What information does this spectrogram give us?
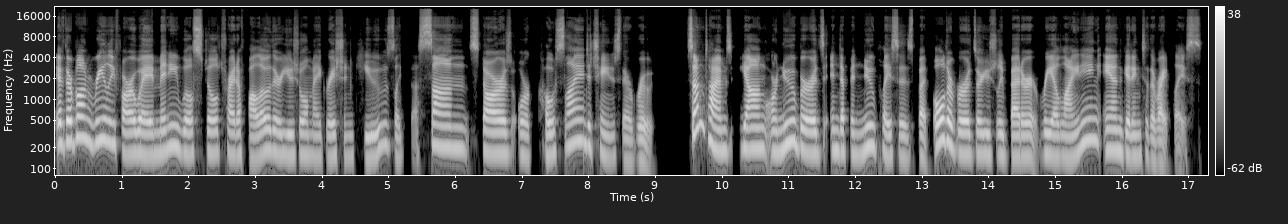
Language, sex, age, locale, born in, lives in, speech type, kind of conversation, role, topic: English, female, 40-44, en-US, United States, United States, read, expert-assistant, expert, How do birds navigate during migration?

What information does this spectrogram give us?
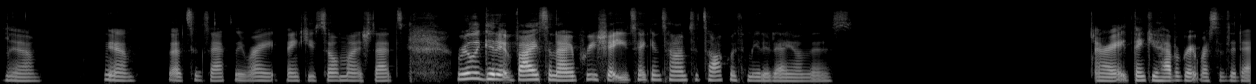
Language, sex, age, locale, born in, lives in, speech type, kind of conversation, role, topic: English, female, 45-49, en-US, United States, United States, conversation, podcast, host, What are effective ways to create a healthy balance between technology use and real-life activities?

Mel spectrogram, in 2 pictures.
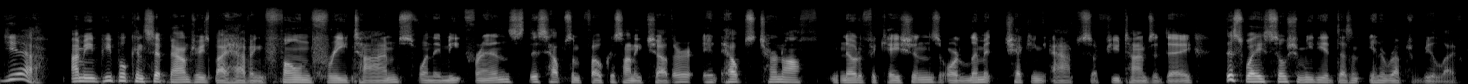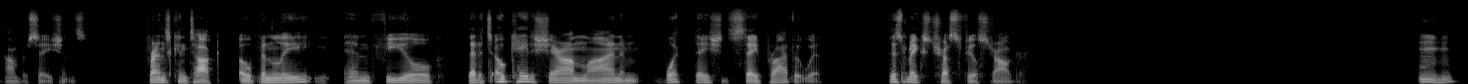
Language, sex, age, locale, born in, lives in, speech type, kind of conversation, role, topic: English, male, 35-39, en-US, United States, United States, read, expert-assistant, expert, How does social media affect personal relationships?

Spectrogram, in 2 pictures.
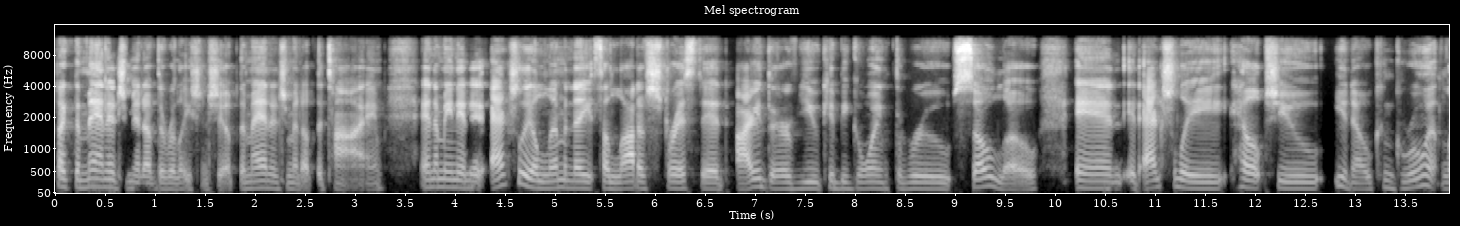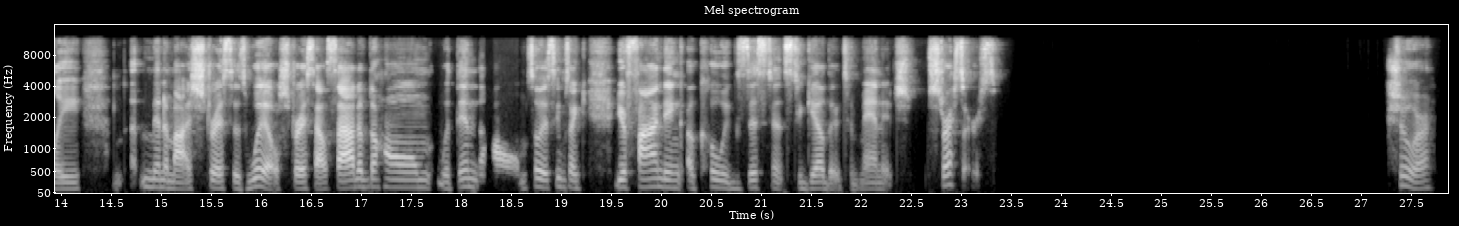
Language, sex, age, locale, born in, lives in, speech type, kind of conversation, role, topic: English, female, 45-49, en-US, United States, United States, conversation, podcast, host, What everyday routines or practices have made the biggest difference in how you handle stress?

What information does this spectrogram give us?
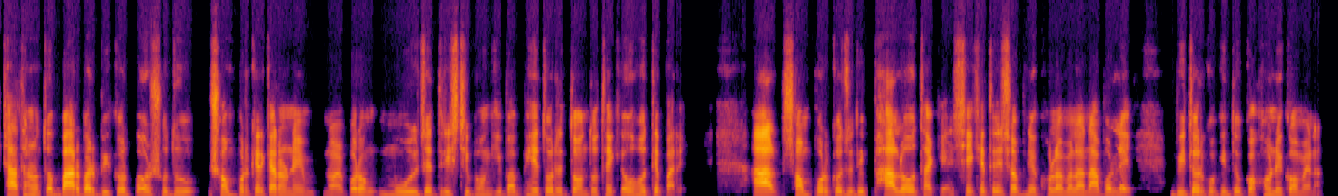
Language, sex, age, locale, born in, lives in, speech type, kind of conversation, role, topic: Bengali, male, 25-29, bn-BD, Bangladesh, Bangladesh, read, expert-assistant, expert, কী কারণে কিছু সম্প্রচার মানুষের কাছে খুব গ্রহণযোগ্য হয়, আর কিছু বিতর্ক তৈরি করে?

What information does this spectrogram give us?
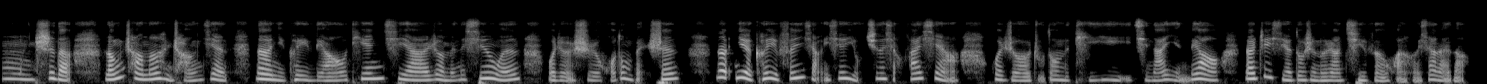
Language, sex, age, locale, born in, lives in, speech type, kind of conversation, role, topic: Chinese, female, 40-44, zh-CN, China, United States, read, expert-assistant, expert, 如何在新环境里结交朋友，让社交变得更轻松？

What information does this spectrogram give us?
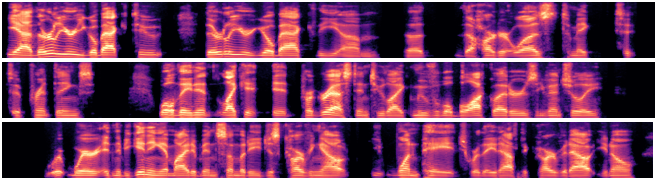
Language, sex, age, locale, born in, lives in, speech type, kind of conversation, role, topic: English, male, 50-54, en-US, United States, United States, conversation, podcast, guest, How did the printing press change the way people shared and accessed information?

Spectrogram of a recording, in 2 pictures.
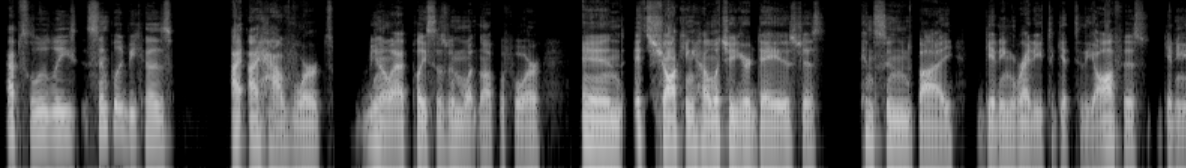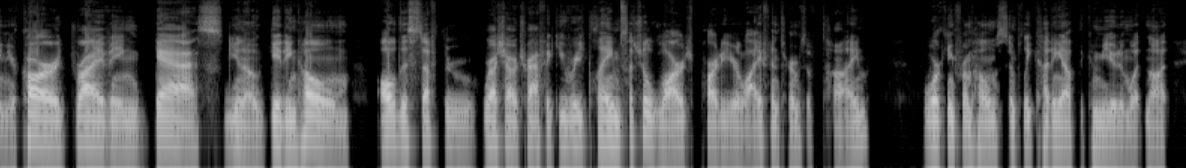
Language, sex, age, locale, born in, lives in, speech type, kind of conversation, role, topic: English, male, 20-24, en-US, United States, United States, conversation, podcast, guest, How is remote work changing the way we balance our jobs and personal lives?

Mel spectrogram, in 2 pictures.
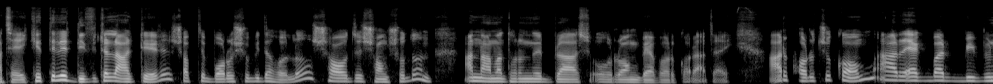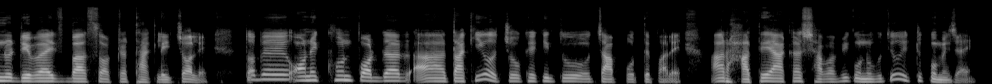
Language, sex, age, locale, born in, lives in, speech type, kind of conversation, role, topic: Bengali, male, 30-34, bn-BD, Bangladesh, Bangladesh, read, expert-assistant, expert, ডিজিটাল আর্টস ব্যবহার করার সুবিধা ও অসুবিধাগুলো কী? বিশেষ করে ঐতিহ্যবাহী শিল্পকলার তুলনায় এর কী কী লাভ-ক্ষতি রয়েছে?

